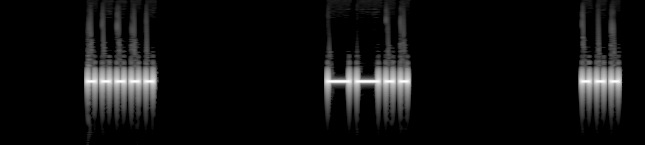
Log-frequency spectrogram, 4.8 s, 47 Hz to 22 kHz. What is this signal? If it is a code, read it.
Morse code, heard as a keyed tone, about 22 wpm, spaced as for 6 wpm, 700 Hz. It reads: 5ZS
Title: USA Call Signs - 6 Characters - 8x Character Spacing - 22wpm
